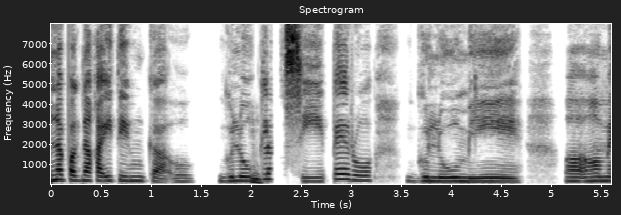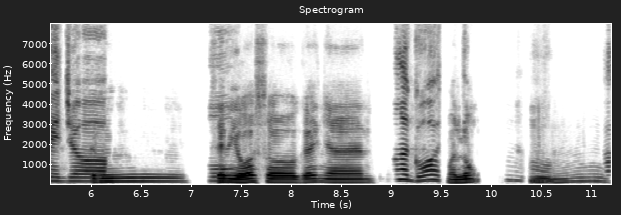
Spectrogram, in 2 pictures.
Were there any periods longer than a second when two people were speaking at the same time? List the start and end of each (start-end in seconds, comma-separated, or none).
none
